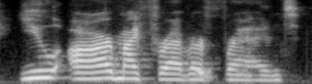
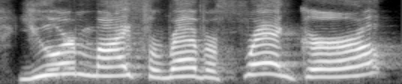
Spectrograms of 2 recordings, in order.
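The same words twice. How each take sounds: First: Quiet, tender repeat; soft and sincere. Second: Louder, emphatic and affectionate; exuberant declaration. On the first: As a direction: say it gently, from the heart. Repeats line softly, sincerely. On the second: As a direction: proclaim it with joy. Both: Real, not acted.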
